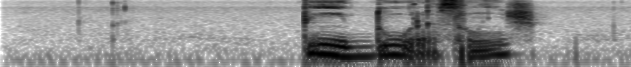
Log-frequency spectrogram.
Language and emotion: Russian, angry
